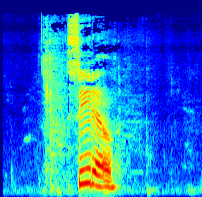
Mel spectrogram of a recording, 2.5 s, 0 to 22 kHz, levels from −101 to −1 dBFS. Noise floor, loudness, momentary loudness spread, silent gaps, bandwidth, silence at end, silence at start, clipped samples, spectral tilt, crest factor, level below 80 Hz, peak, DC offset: -59 dBFS; -14 LUFS; 21 LU; none; 16.5 kHz; 1.1 s; 0.55 s; under 0.1%; -3.5 dB/octave; 18 dB; -68 dBFS; -2 dBFS; under 0.1%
